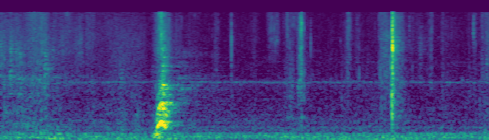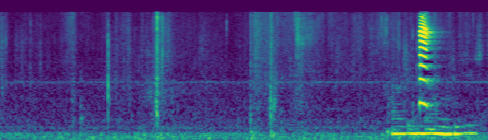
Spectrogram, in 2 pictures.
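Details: Four-week-old Cavalier King Charles Spaniel puppies, which have only just started playing, give a sharp single bark, then scattered faint yips, and finish with a high squeaky yelp, over a steady indoor hum.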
